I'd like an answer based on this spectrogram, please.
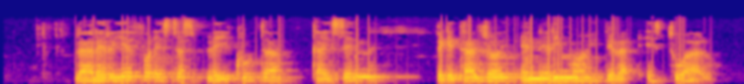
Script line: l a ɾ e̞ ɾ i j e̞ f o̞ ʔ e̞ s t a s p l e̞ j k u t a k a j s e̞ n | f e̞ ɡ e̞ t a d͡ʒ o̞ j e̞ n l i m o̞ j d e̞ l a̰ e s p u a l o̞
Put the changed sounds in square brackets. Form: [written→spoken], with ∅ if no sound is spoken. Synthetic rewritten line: l a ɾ e̞ ɾ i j e̞ f o̞ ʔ e̞ s t a s p l e̞ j k u t a k a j s e̞ n | [f→v] e̞ ɡ e̞ t a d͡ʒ o̞ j e̞ n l i m o̞ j d e̞ l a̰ e s [p→t] u a l o̞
